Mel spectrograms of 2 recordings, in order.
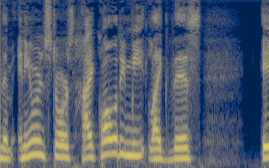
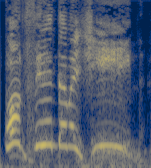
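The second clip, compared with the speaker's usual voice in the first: high, softer cartoonish echo; silly put-on voice; 12 semitones higher, 6 dB quieter than usual. Host echoing why the cow can't be sold, silly voice. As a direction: squeak it back in a comic voice.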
